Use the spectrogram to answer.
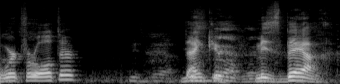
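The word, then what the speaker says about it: מזבח: Mizbeach. Pronounce it? Mizbeach.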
